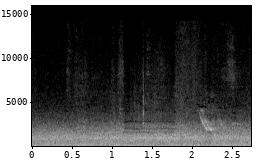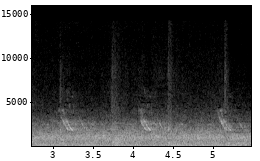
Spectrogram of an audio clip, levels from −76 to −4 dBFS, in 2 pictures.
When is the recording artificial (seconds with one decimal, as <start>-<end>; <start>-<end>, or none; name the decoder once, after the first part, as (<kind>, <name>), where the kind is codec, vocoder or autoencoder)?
none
